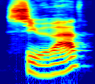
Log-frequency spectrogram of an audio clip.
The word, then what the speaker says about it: ciudad: For the soft C sound, this is the same sound as an S. Some Spanish words that have this sound are ciudad, cintura, cepillo.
